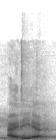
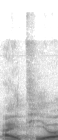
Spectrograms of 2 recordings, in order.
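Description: First: It is said with English-style stress and vowels. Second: It is said with Korean-style, evenly spaced syllables. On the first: The speaker calls it right. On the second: The speaker calls it wrong.

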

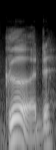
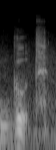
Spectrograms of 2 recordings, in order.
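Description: First: The word ends in a clear d sound. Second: The word ends in a t-like sound. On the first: The speaker calls it right. "wymawia tą ostatnią literę mocno" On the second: The speaker calls it wrong. "to mówiła good"

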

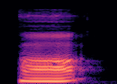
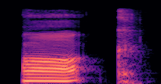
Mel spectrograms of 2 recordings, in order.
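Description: First: The final 'k' ends with a sharp popped release. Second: The final 'k' ends with a puff of breath. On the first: "Park is an adjective" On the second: "park is aspirated"

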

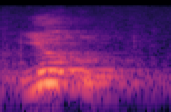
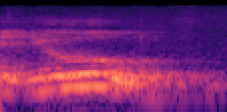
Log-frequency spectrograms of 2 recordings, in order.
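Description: First: The syllable is cut short with a sharp catch. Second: The syllable is drawn out with a full long vowel. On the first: The speaker calls it right. "kind of a little jerk to the tongue" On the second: The speaker calls it wrong. "Don't say you, because you means you are pronouncing vowel"

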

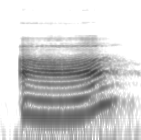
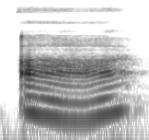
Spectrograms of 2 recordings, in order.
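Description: First: The pitch rises like a question. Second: The pitch dips low and slowly comes back up. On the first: "the second tone will sound like a question tone" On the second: "the third tone, ah, you will find that it will be very similar to uh-huh in English, but just make it slower"

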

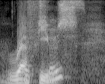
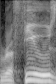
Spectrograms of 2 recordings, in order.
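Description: First: The stress is on the first syllable. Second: The stress is on the second syllable. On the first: It is the noun meaning garbage. "And that's simply garbage" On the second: It is the verb meaning to decline. "So to refuse, that's the verb"

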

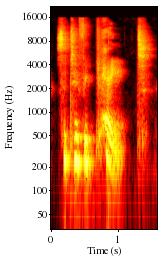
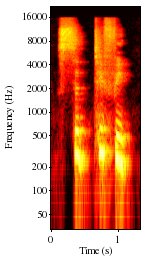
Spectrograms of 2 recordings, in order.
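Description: First: The final syllable has a full 'ate' vowel. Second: The final syllable has a weak schwa vowel. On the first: The speaker calls it wrong. "Notice that I'm not saying certificate" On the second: The speaker calls it right. "So that ending is very weak. It's with a schwa"

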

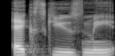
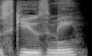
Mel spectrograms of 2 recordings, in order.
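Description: First: It is said in a slower, white-sounding style. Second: It is said in her own usual style. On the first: The speaker calls it right. "I'll slow my speech down. I'll say things like" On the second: The speaker calls it wrong. "as opposed to"

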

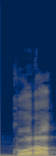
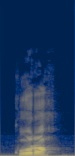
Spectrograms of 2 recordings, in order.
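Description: First: The word ends in a t sound, joined on. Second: The word ends in an h sound, stopped. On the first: The word is joined to the next word. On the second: The speaker stops on the word.

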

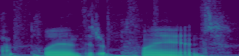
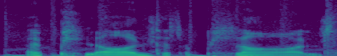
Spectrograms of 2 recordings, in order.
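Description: First: It is said in a plain accent. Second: It is said in a posh accent.

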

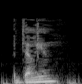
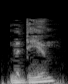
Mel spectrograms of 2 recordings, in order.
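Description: First: The double L is sounded as an L. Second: The double L is sounded as a Y. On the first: The speaker calls it wrong. "You don't say the L's" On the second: The speaker calls it right. "That's pretty close"

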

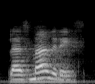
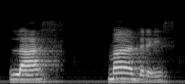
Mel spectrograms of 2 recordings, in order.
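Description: First: The phrase is said quickly. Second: The phrase is said slowly.

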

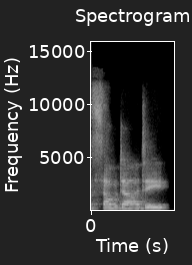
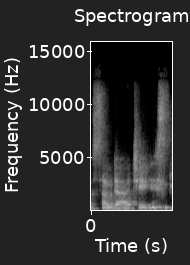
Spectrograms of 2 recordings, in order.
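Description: First: It is said with a Brazilian Portuguese accent. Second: It is said with a European Portuguese accent. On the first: "depending on whether you're Brazilian" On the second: "or Portuguese from Portugal"

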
